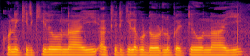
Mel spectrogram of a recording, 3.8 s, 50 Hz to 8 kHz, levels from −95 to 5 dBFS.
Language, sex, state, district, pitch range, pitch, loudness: Telugu, male, Telangana, Mahabubabad, 125-135 Hz, 130 Hz, -14 LUFS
